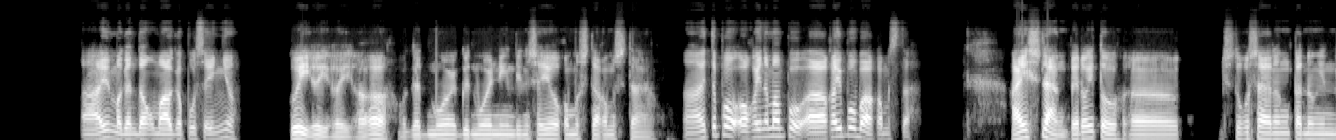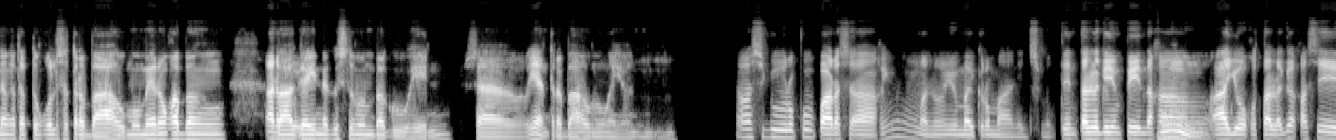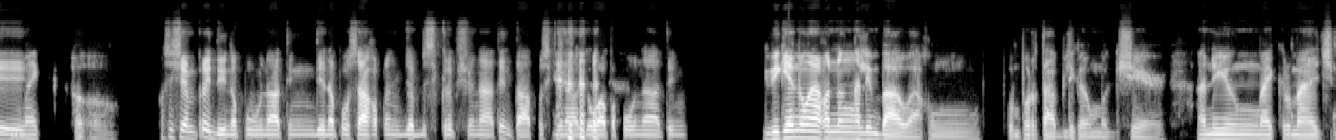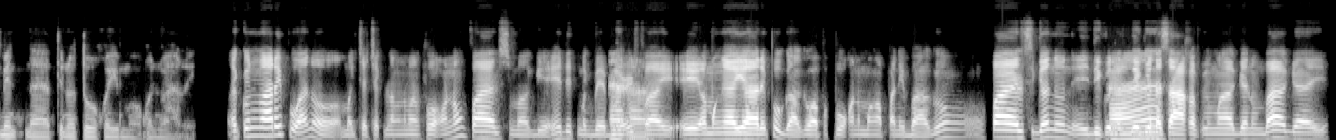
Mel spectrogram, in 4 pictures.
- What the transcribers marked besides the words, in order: in English: "micro-management"; laugh; in English: "micro-management"
- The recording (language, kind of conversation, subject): Filipino, unstructured, Ano ang mga bagay na gusto mong baguhin sa iyong trabaho?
